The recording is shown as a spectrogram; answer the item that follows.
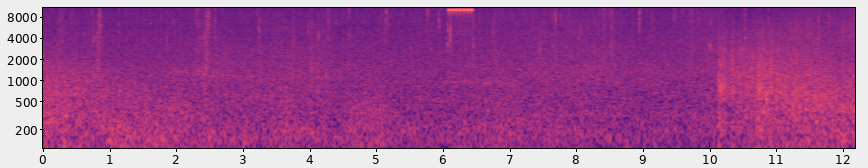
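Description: A thunderstorm in the video game Outer Wilds: heavy, continuous rain hiss over a low rumble of thunder, with a brief high tone partway through.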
